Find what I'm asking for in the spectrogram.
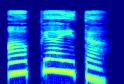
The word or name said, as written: ಆಪ್ಯಾಯಿತ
